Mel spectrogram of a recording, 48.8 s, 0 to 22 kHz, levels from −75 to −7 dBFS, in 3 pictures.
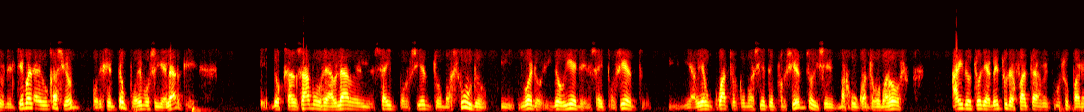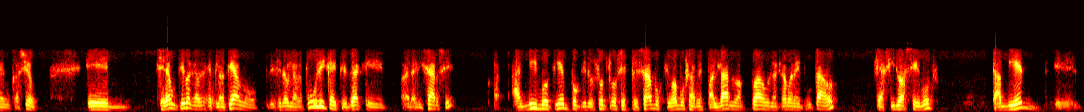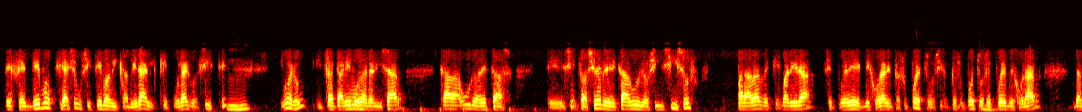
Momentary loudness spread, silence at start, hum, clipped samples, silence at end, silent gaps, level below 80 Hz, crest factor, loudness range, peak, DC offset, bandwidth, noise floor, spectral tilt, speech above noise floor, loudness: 14 LU; 0 s; none; under 0.1%; 0 s; none; -62 dBFS; 20 dB; 2 LU; 0 dBFS; under 0.1%; 5.6 kHz; -64 dBFS; -8.5 dB/octave; 44 dB; -21 LUFS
